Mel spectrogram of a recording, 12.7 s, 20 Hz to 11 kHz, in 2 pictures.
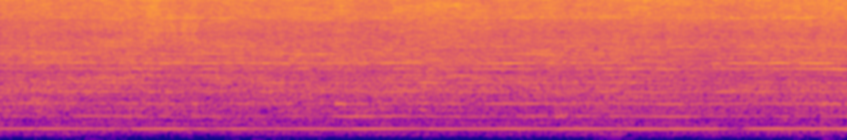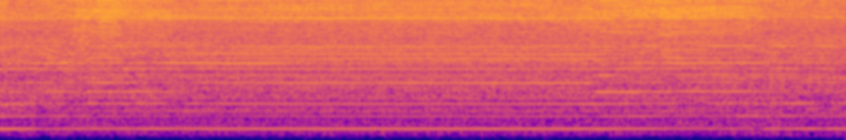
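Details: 1970s blue Regina Electrikbroom 3-speed vacuum vacuuming a floor: a steady motor hum with a rough, gritty grinding running under it the whole time, from motor bearings gone dry after someone washed the motor and fan.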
